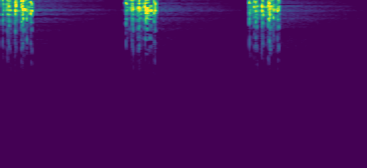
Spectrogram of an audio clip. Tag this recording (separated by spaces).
insect animal creature insects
